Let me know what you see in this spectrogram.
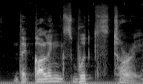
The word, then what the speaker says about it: The Collingswood Story: a ver si lo pronuncio bien, The Collingswood Story. Lo has dicho bien, lo has dicho bien.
